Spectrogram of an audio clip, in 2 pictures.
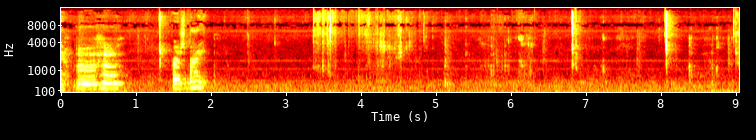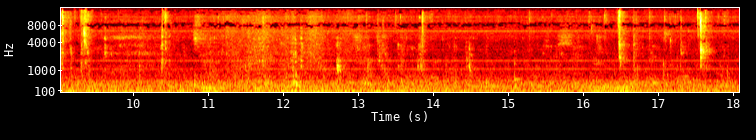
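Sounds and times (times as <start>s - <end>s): crunchy chewing: 3.3s - 10.8s.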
